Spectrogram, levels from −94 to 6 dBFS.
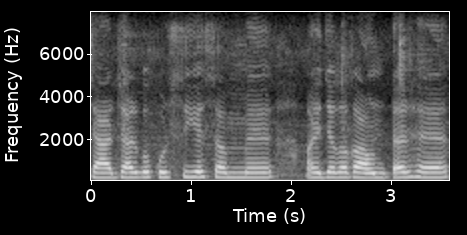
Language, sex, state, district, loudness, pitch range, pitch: Hindi, female, Bihar, Patna, -15 LUFS, 230-240 Hz, 235 Hz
